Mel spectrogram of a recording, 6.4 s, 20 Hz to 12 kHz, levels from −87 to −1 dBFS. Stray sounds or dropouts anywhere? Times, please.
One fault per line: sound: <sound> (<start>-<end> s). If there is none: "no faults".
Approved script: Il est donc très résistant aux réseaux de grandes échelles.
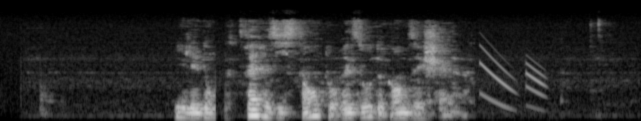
sound: dropout (2.2-2.2 s)
sound: chirp (4.8-5.5 s)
